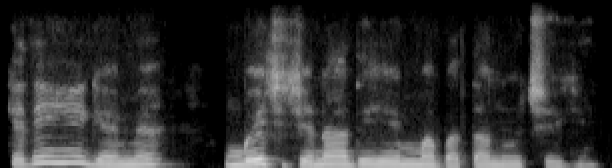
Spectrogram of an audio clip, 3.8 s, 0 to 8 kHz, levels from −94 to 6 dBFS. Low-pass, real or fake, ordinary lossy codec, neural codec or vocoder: 7.2 kHz; real; Opus, 24 kbps; none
